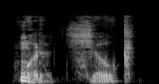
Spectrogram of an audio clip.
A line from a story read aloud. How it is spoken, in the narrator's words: he said savagely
